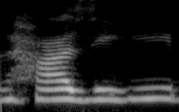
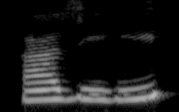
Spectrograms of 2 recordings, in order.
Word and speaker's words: هذه: It is, I'm reading, it is pronounced as hazihi, but Correct. the mud elongated. Alif on ha is not written, but is pronounced. Excellent. Note, the ending of hazihi is fixed on kasra, mabani ala kasra.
